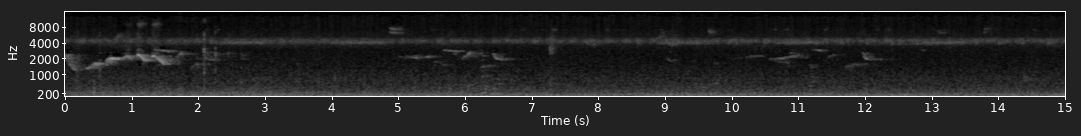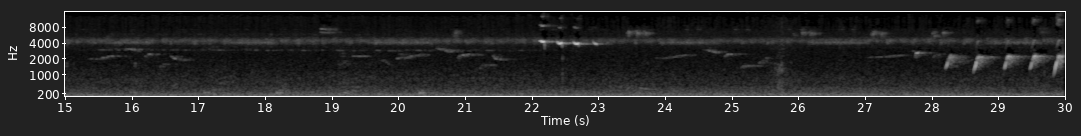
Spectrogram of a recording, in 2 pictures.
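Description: Birds calling in scattered short chirps and whistled notes over a steady high-pitched drone, with a louder burst of chirps about two-thirds of the way through and a quick run of repeated rising notes near the end.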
